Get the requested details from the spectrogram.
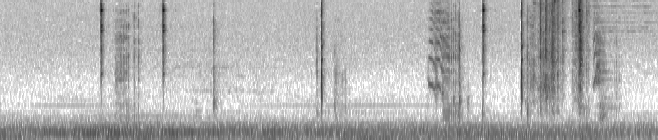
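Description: Small clicks and chimes sound as puzzle pieces turn.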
